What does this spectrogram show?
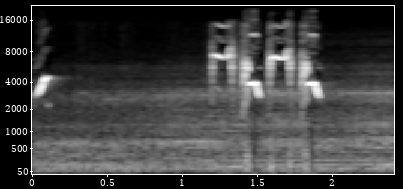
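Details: Cinereous tit (glatik watu), described as a lure bird in loud song and used for tutoring other songbirds, giving a short burst of four high, clear whistled notes after a quiet start, with steady low hum behind.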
